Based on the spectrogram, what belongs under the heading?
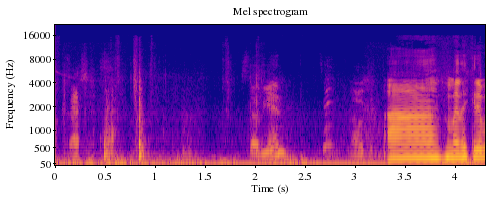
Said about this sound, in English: It's a little windy, so we climb into my car to talk. One of those old audio reporter tricks to reduce noise.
